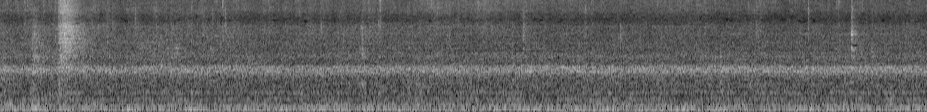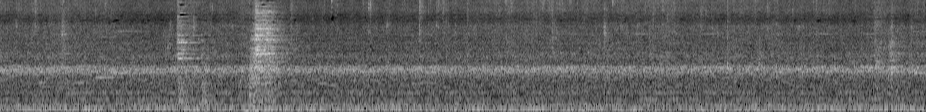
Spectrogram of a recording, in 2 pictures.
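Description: Stir-frying on a gas hob: green vegetables sizzling in a hot pan under a steady rushing hum, with a few clicks of the spatula against the pan, two of them close together around the middle.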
